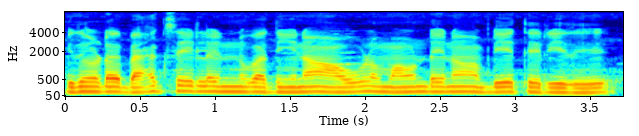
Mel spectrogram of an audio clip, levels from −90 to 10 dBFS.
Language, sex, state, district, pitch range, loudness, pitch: Tamil, male, Tamil Nadu, Kanyakumari, 125-130 Hz, -15 LUFS, 130 Hz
